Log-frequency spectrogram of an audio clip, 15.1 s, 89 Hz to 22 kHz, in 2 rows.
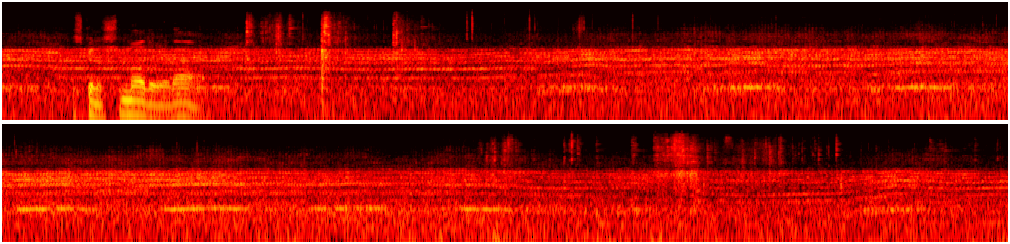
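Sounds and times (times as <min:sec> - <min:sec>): faint wavering hum: 0:01.5 - 0:15.0.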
